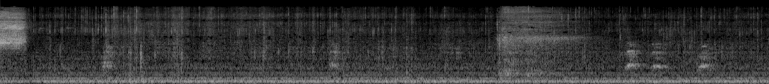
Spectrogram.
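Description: Chicken pieces sizzling as they fry in a pot on the stove, with a short, louder burst of hiss right at the start and another about five seconds in.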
